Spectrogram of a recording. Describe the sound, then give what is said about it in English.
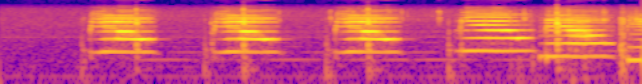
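A human voice imitates a cat meowing: three evenly spaced nasal meows, then several quicker ones that run together toward the end. “meow, meow, meow, meow, meow, meow.”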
